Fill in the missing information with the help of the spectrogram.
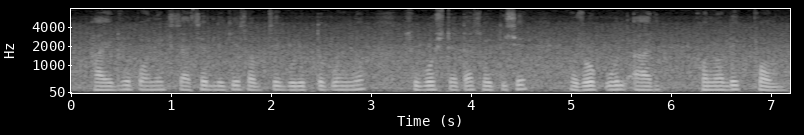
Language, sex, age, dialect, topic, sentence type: Bengali, male, 18-24, Western, agriculture, statement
